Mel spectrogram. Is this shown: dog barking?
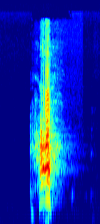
yes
